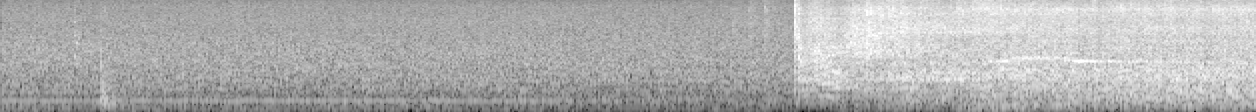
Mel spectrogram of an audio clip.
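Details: Fully serviced factory-AC Jeep CJ automatic with original emissions equipment and power steering/brakes: engine catches after a quiet stretch and settles into a steady even run, no knocks or misses; normal running.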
